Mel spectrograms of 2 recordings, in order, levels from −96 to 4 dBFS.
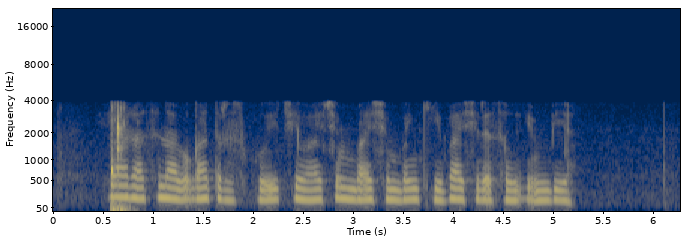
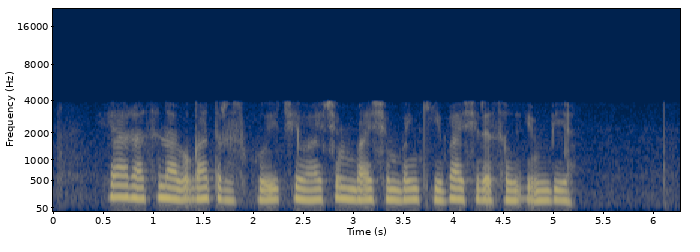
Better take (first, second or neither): second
